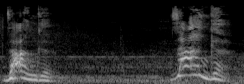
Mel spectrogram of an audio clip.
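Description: A woman voicing a harsh, impatient witch queen who shouts sharp commands. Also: fairly high pitch, big pitch swings, extremely slow, soft background music, exaggerated voice. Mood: commanding.

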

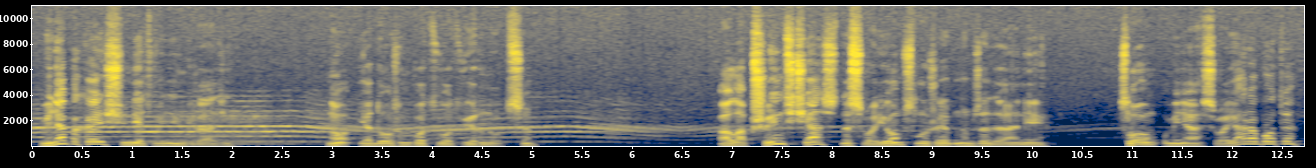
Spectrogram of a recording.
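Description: An actor playing a journalist narrator in a radio play, reminiscing in a conversational, musing way with deliberate pauses. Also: male voice, medium pitch, very animated, noisy background. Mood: reflective. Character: reminiscing male journalist narrator, unhurried and intimate.

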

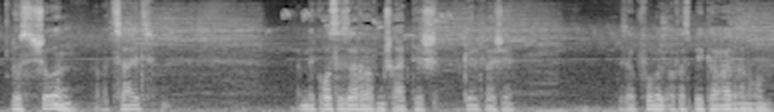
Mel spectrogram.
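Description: A man's voice: fairly low pitch, fairly even intonation, normal speed, long pauses, background noise, close to an everyday voice. A man playing a weary, curt police detective from the countryside in a radio drama, dry and sardonic. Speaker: lead character and narrator. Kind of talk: radio drama acting and narration.

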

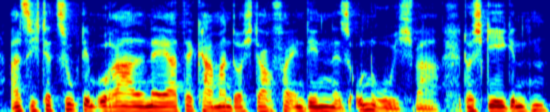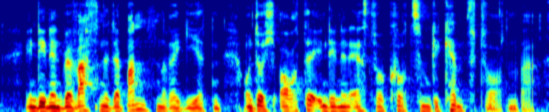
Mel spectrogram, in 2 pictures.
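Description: An actor narrating an epic novel in a 1950s radio drama, grave, measured and solemn. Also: male voice, lowish voice, a little mellow. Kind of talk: literary narration in a 1950s German radio play.

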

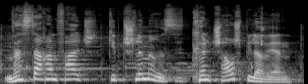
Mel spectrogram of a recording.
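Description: Lively-pitched young man, stubborn scornful son, German radio drama, music behind. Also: a little fast. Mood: defiant. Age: young adult. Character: defiant young aspiring art-student son.

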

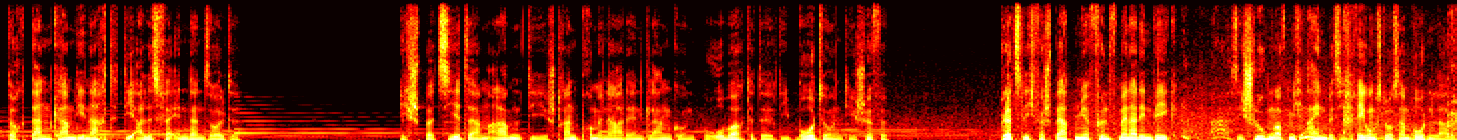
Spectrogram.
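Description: A man's voice: mid-range voice, normal speed, soft background music, lightly acted. A man acting as a young Iraqi refugee, earnestly narrating his story in a radio play. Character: young male Iraqi refugee telling his hard odyssey.

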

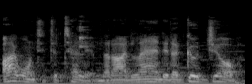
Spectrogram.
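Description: Guy doing a sulky cocky young british bloke, lowish voice, radio play, bit of music behind. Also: normal speed, close to an everyday voice. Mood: sulky, evasive. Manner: offhand, sulky, boastful. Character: surly, cocky young British man, evasive. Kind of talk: radio drama acting.

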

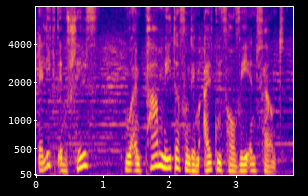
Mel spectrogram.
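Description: A man's voice: medium pitch, big pitch swings, moderate pace, over music, natural voice. A man delivering scripted narration for a children's radio adventure play.

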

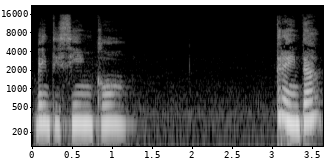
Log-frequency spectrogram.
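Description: A woman's voice: high-pitched, steady tone, drawn-out words, dark tone. A woman playing an insistent figure who speaks in terse single words in a radio drama exercise.

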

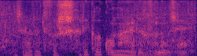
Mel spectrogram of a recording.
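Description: A man's voice: sits low, fast. An actor playing a stubborn swimmer alone at sea in a radio play, philosophising and mocking himself as he reasons his way onward. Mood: self-persuading, musing. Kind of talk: radio play inner monologue. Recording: very noisy old radio play recording.

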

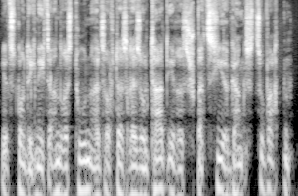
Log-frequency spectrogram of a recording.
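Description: Gravelly, laconic male private detective. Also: lowish voice, steady tone, normal speed, exaggerated voice. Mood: wry narration. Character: wry, world-weary male private detective. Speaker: lead actor and narrator. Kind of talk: crime radio play, dialogue and first-person narration.

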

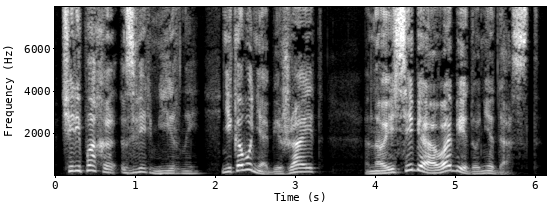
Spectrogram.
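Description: Husky, highly animated male storyteller. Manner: confiding, theatrical fairy-tale telling. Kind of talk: expressive scripted children's narration.

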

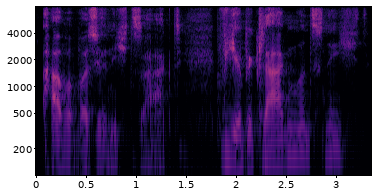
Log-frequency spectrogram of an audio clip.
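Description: A resigned, self-satisfied father of the town, speaks in a radio play. His voice is on the low side, gravelly and husky, with a placid, explanatory manner. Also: wildly swooping pitch, a little slow, bright, forceful tone, exaggerated voice. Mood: smugly defensive. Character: resigned, complacent townsman father defending the town's tyrant. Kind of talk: theatrical radio play acting.

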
